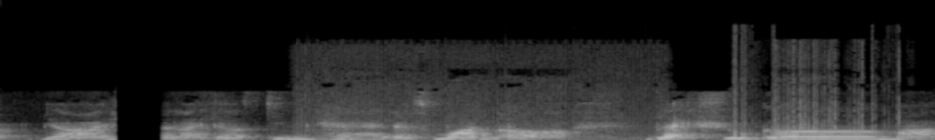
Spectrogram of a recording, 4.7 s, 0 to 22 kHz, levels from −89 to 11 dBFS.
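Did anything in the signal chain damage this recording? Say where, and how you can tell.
Yes, three separate problems. The first is at the network stage. There's a stream reconnect from 0.58 to 0.83 s. The speech drops out for about 207 ms, then picks up again at a later point, skipping ahead by roughly a fifth of a second. That jump is the tell. The link dropped, the player went quiet, reconnected and started a fresh decoder mid-stream, so whatever was sent during the outage is simply gone.

Next, from 1.44 to 3.37 s there's mains buzz coming in through the analogue wiring. It's a steady, raspy 50 Hz buzz sitting roughly 20 dB under the speech. That rasp comes from sharp switching spikes, something like a dimmer or rectifier, or an unshielded lead picking them up, twice per mains cycle. Those spikes spray harmonics of 50 Hz well up into the kilohertz range, so it's a gritty buzz rather than a clean hum.

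Last, from 3.67 to 4.56 s there's processor overload crackle at the driver or buffer stage. A gritty tearing rides on the speech for just under a second and then stops. The buffers look tiny, well under a millisecond each, and the CPU blew through dozens of deadlines again and again over that stretch. Each miss left a hard-edged silent gap, and that many gaps strung together sound like continuous crackle until the load eased.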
